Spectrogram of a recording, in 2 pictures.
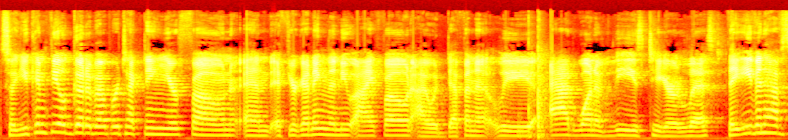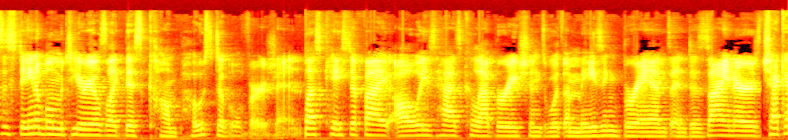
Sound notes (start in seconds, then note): none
